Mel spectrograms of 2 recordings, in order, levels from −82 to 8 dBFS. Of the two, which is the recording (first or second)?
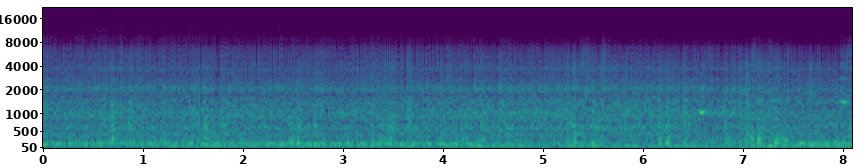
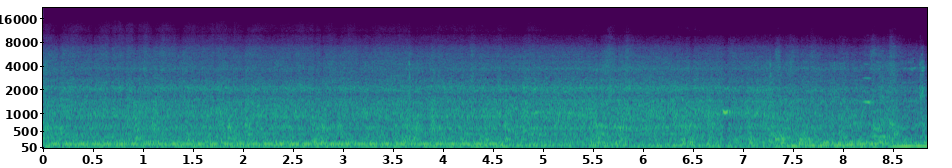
second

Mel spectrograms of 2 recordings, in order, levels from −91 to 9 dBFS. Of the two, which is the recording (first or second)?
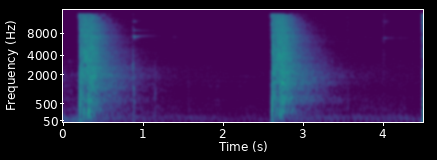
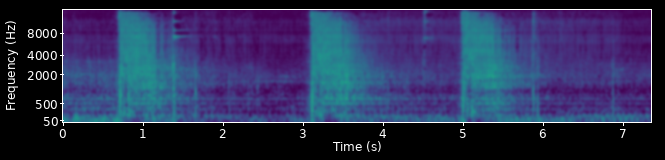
first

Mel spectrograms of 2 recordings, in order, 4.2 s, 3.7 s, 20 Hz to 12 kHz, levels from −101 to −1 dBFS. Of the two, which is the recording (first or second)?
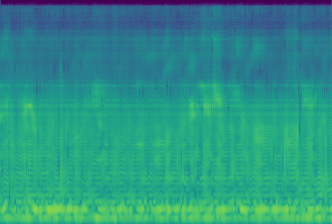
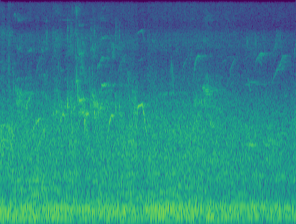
second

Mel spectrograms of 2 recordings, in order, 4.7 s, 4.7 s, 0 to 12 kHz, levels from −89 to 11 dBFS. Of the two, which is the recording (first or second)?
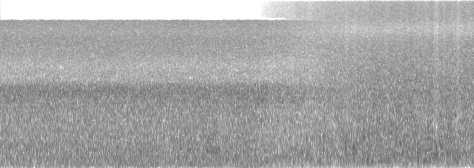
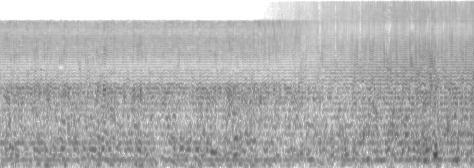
first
